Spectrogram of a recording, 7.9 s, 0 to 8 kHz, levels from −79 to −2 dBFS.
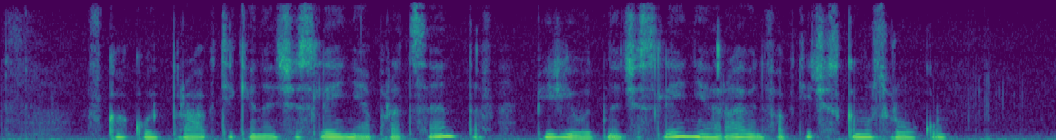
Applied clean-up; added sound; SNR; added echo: none; none; none; none.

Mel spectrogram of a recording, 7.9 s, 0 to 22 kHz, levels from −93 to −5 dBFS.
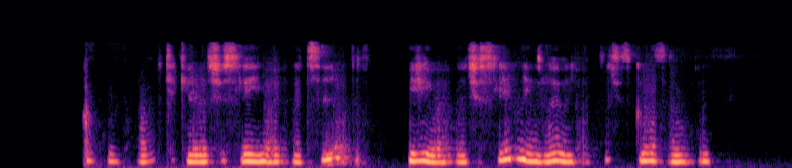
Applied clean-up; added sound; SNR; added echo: neural mask model DeepFilterNet 3.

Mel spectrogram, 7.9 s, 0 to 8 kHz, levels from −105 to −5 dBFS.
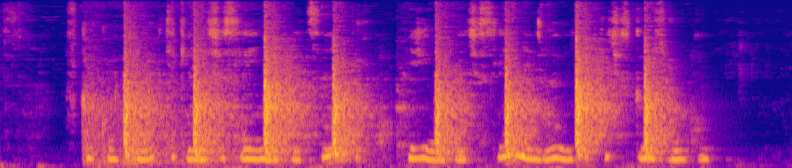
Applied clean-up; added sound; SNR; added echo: classical method WPE with log-MMSE.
